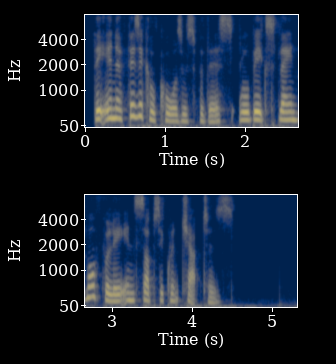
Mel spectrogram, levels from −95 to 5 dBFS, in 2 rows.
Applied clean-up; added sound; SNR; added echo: neural mask model DeepFilterNet 3.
